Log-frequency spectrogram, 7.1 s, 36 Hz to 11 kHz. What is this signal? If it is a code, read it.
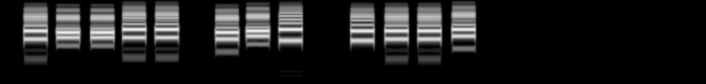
DTMF, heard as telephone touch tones, dialled by hand, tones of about 230 ms. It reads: 57799 403 255#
